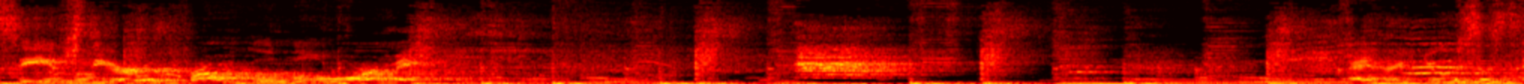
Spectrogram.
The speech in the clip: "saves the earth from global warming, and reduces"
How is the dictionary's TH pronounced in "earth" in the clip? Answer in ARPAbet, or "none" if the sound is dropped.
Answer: TH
